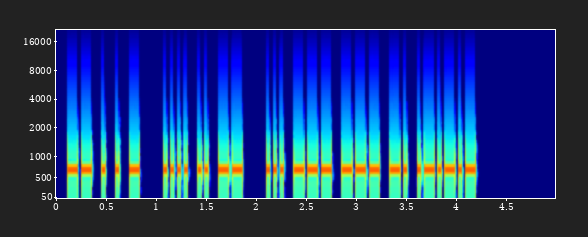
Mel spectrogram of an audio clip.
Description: Morse code, heard as a keyed tone, about 34 wpm, 700 Hz. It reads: MEET HIM SOON.
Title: Sentences from Top 1100 Words 35wpm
